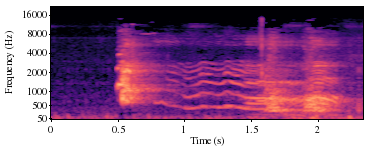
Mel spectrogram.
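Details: Dogs in Jamaica barking at the person filming, playful: a loud sharp bark followed by a drawn-out, wavering whine-like howl sliding downward, then rougher noisy barking; a man says "Come on, doggy."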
